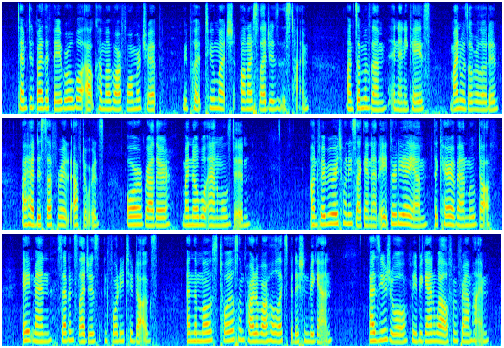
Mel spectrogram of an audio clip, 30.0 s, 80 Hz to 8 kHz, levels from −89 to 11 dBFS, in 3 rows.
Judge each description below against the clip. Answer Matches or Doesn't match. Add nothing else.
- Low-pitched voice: Doesn't match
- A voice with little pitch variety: Matches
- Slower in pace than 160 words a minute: Matches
